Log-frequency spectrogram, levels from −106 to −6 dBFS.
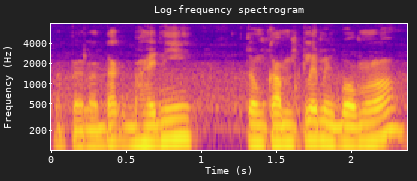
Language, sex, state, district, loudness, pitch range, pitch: Karbi, male, Assam, Karbi Anglong, -16 LUFS, 115-140 Hz, 125 Hz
